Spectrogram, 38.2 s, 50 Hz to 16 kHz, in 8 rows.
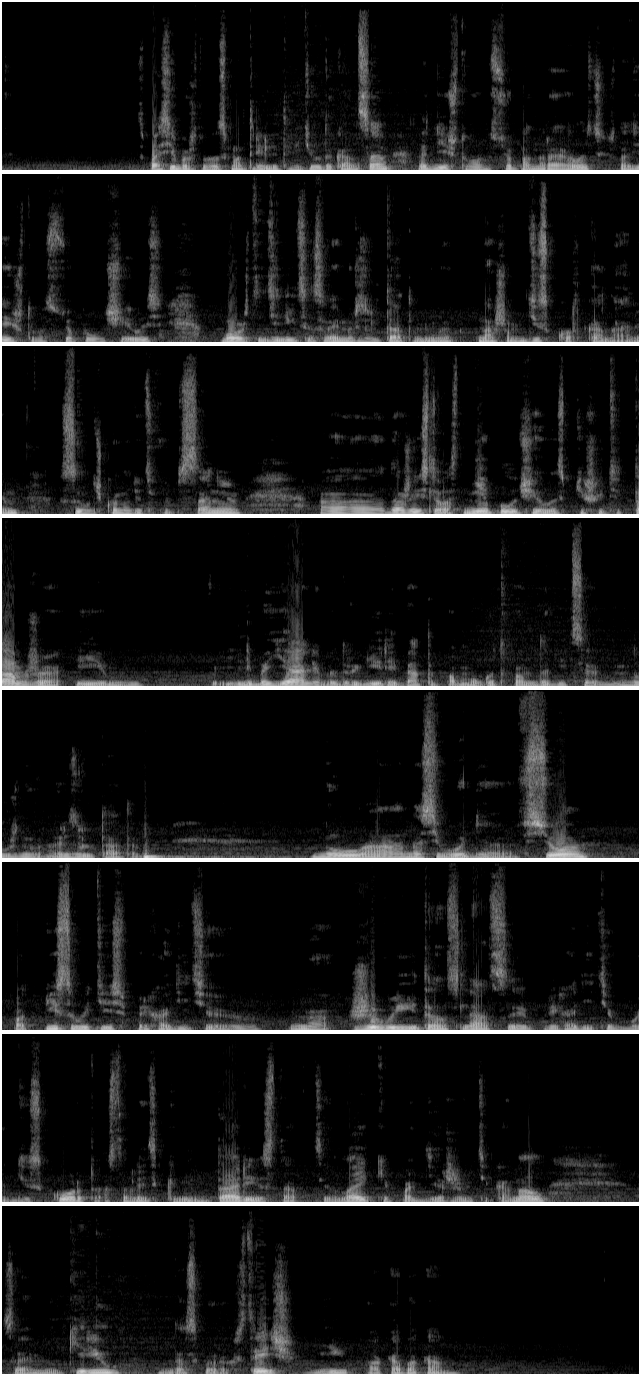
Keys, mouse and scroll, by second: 0.0-38.2 drag.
